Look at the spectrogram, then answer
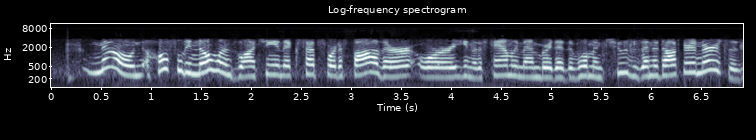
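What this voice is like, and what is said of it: Slight foreign accent. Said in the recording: “You got something German going on there ... it's some Germanic thing. It's Swiss ... there's a slight accent that the lady has”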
